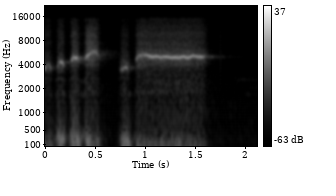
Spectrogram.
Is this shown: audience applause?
no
